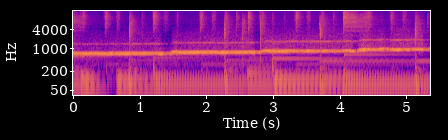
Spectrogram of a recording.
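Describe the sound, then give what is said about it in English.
A clear whistle climbs slowly upward in a drawn-out scale of seven notes, each note held before rising to the next, over a low, sustained droning accompaniment. “In all descriptions, he carries a sack full of bones on his back, and he whistles a slow, drawn out scale of seven notes.”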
